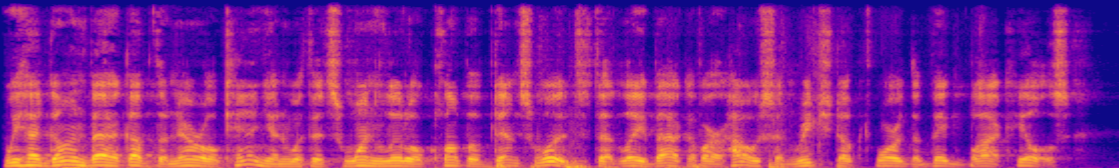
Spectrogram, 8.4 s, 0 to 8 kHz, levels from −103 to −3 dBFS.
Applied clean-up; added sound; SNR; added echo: neural mask model DeepFilterNet 3.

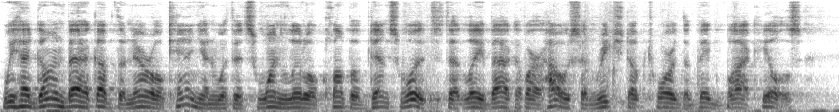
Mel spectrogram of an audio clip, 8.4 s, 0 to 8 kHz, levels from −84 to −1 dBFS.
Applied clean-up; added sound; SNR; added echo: neural separator model SepFormer DNS4.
